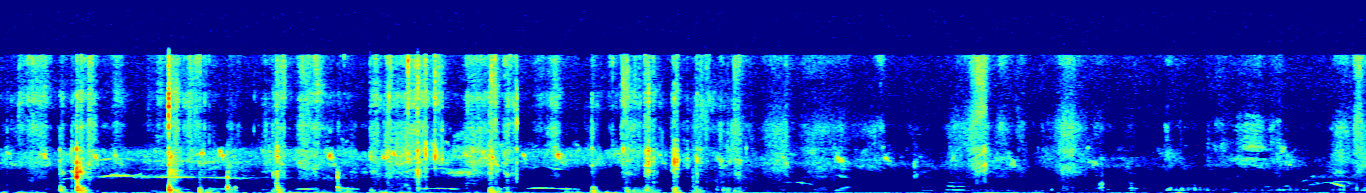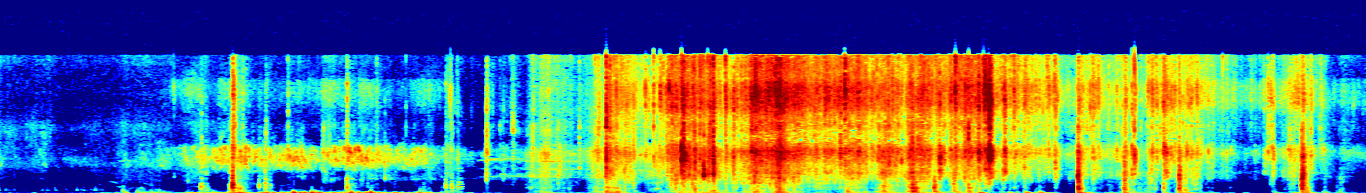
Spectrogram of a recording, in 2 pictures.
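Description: Wooden poles knock and scrape against stones.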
